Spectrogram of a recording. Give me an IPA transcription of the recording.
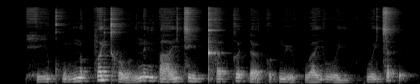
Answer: h iː˨˥ kʷʰ ɐ˨˥ m n̪ ʊ˧ k̚ f ɐ˥ j kʰ o˨˩ w ʊ˨˥ ŋ n̪ ɪ˧ ŋ p aː˨˥ j t͡s iː˨˥ p̚ kʰ ɐ˨˥ t̚ k ɵ˧ t̚ œː˨˩ k ʊ˧ k̚ m yː˨˩ kʷ aː˨˧ j uː˨ j | kʷ e˨˥ j t͡s ɐ˧ k̚ ɐ˨˥ t̚

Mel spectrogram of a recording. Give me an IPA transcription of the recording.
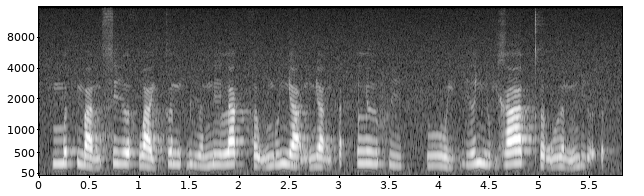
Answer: m ə˦˥ t̚ m a˧˩ n s i˧ ə̯ h w a˧˩ j k ə˧ n ɓ i̤˨˩ ə̯ n i˧ l a˦˥ k̚ h ə̰˧˨ w ŋ u˨˦ ɲ a̰ː˧˨ ŋ ɲ a̰˧˨ n ʔ | l ɨ˧ f i˨˩ p̚ | ɣ u˧˩ j ɓ i˨˦ ə̯ ɲ ṵ˧˨ j ɣ aː˦˥ t̚ t̪ʰ ə̰˧˨ w ɣ ə˧˩ n ŋ ḭ˧˨ ə̯ ʔ

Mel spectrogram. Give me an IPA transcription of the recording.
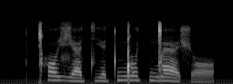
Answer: ǀʰ ɔ˦ ʑ æ˧ tʲ ɛː˧ tʲ ŋ͡ǃ o˦ tʲ ŋ͡ǀ æ˦˨ ʃ ɔ˨

